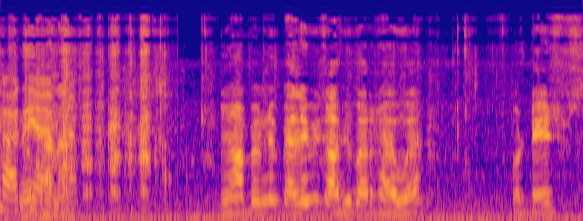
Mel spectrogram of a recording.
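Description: An American Bully dog panting, its way of cooling off, over a steady low hum. A voice speaks for about a second and a half in the middle.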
